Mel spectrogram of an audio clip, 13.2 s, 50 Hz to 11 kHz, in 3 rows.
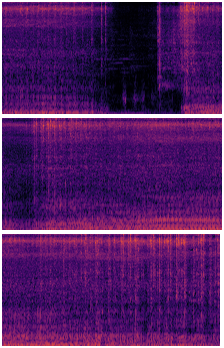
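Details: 1980 International Scout II engine, previously seized, now fed fuel by hand after first fire-ups: it catches after a stumble, then settles into a steady, even beat, firing in the right order; carburetor is puking fuel.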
